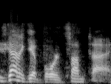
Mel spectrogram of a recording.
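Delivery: ordinary delivery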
